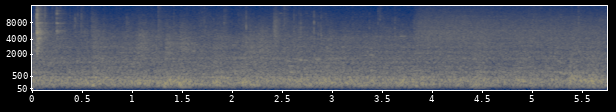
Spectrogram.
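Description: Suburban electric train (elektrichka) running along the track, heard from inside the carriage: a steady rumble of wheels on rails.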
